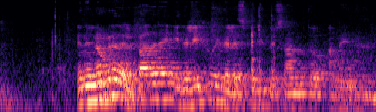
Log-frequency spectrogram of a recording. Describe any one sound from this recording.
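A man speaks calmly and steadily nearby.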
